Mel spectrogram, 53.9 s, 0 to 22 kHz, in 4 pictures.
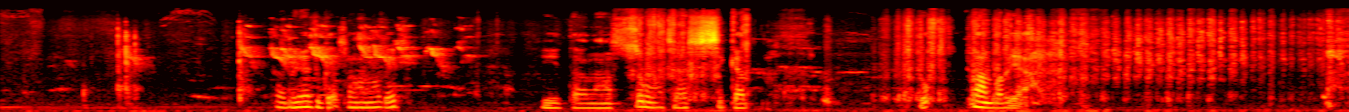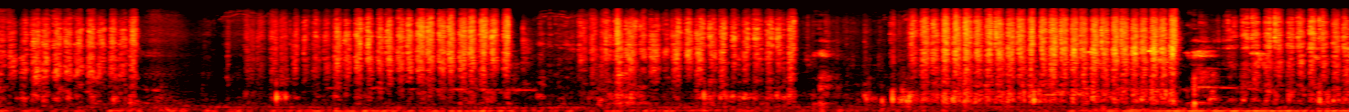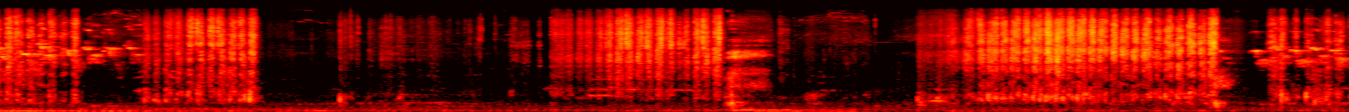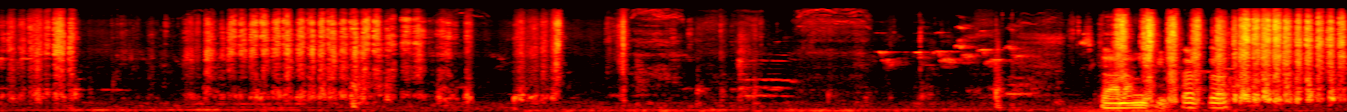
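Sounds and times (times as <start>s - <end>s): brush scrubbing a shoe: 6.1s - 7.6s, 8.2s - 15.0s, 15.8s - 29.6s, 30.4s - 34.8s, 36.2s - 41.4s, 42.0s - 47.6s, 51.2s - 53.9s.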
